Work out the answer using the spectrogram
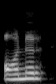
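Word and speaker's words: honour: करेंगे एन यूज करेंगे इसी तरह ऑनर ए साइलेंट है एज कंसोनेंट तो है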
